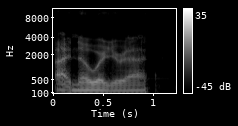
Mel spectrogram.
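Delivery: fake whispering. Pretending to taunt a hidden enemy player in voice chat: imitating a whisper. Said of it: "whisper and be like".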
